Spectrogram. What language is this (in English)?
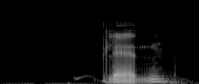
Norwegian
